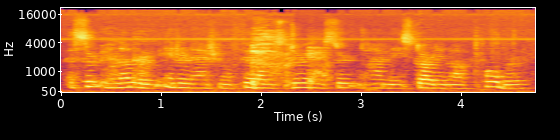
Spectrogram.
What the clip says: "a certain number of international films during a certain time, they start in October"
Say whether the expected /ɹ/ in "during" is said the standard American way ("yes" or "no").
yes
